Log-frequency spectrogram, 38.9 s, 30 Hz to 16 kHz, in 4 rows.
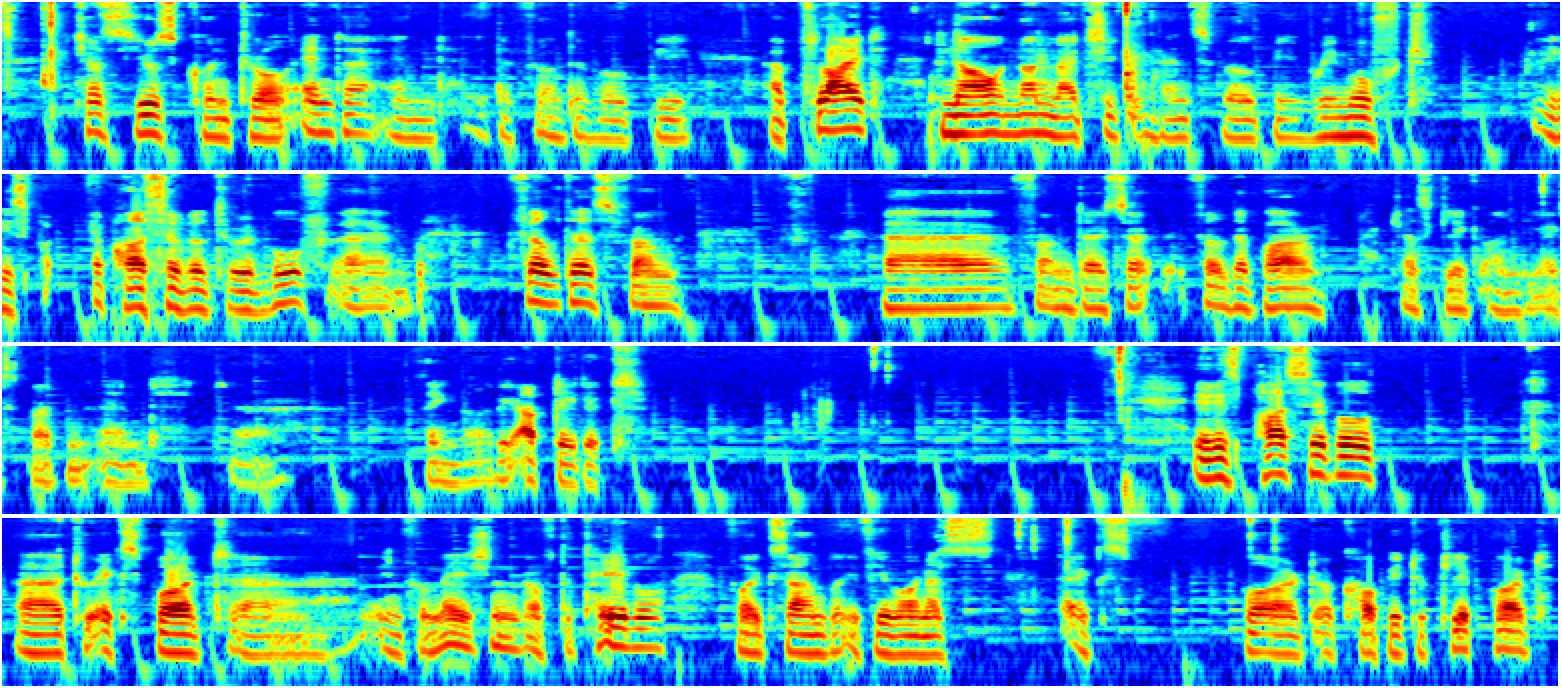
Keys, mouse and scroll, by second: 35.4 shift+click.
